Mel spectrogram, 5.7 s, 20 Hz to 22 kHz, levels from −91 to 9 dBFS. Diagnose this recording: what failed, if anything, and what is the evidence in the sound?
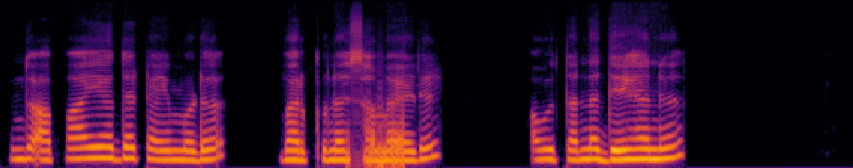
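From 2.30 to 2.68 s the speech hardens into a metallic 100 Hz buzz, robotic sound from repeated short buffers, likely driver-level underruns looping 10 ms blocks over about half the audio.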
